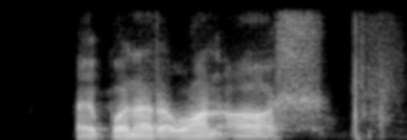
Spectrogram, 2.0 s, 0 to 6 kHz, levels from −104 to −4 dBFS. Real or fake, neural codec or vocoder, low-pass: fake; codec, 16 kHz, 6 kbps, DAC; 5.4 kHz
